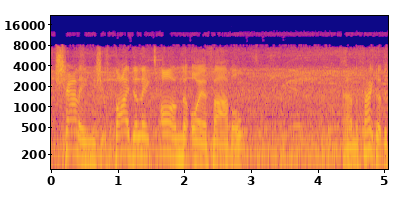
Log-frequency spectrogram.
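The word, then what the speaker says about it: Oyarzabal: Oyarzábal. That way, yeah. Oyarzábal.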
